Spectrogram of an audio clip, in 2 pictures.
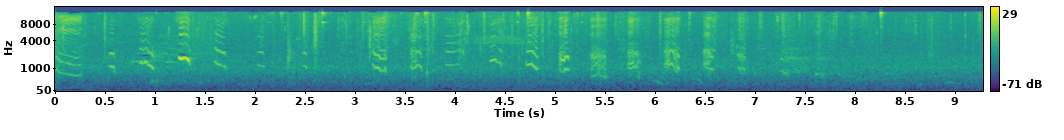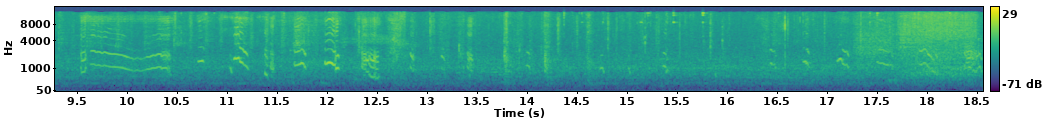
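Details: A litter of black and black-and-white Cocker Spaniel puppies playing with each other and their mother give rapid, high squeaks and yips, several voices overlapping; one chocolate puppy is noted as especially squeaky and screams when dogs bark.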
